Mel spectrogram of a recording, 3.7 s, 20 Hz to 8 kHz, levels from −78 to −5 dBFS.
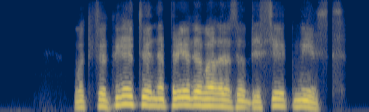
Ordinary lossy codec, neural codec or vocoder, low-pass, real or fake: none; codec, 16 kHz, 1 kbps, FreqCodec, smaller model; none; fake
